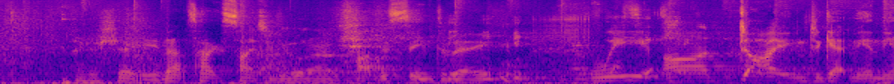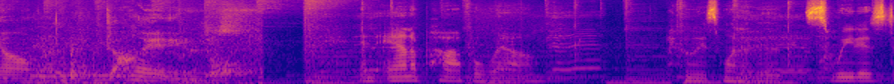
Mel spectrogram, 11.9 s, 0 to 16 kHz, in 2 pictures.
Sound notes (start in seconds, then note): 2.3 laughing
